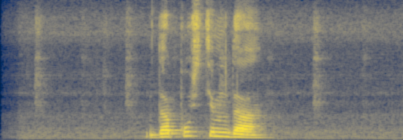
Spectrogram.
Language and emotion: Russian, neutral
